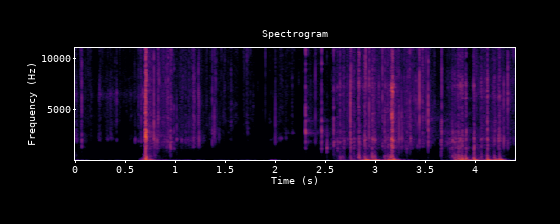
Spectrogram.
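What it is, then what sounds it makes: Soap bar being carved. A small metal blade scrapes and carves flakes off the edge of a palm-sized solid blue bar of soap. A sharp, bright crack comes first, then faint crisp scratches, followed by two longer bursts of dense, crunchy scraping with a low thud underneath.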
